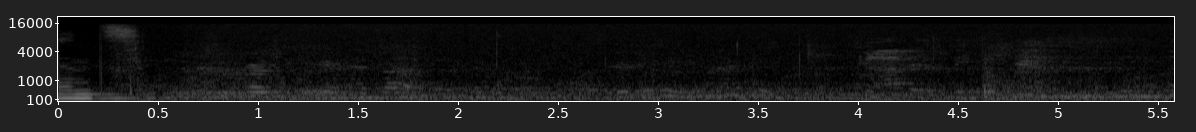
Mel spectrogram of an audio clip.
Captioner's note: crowd softly conversing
